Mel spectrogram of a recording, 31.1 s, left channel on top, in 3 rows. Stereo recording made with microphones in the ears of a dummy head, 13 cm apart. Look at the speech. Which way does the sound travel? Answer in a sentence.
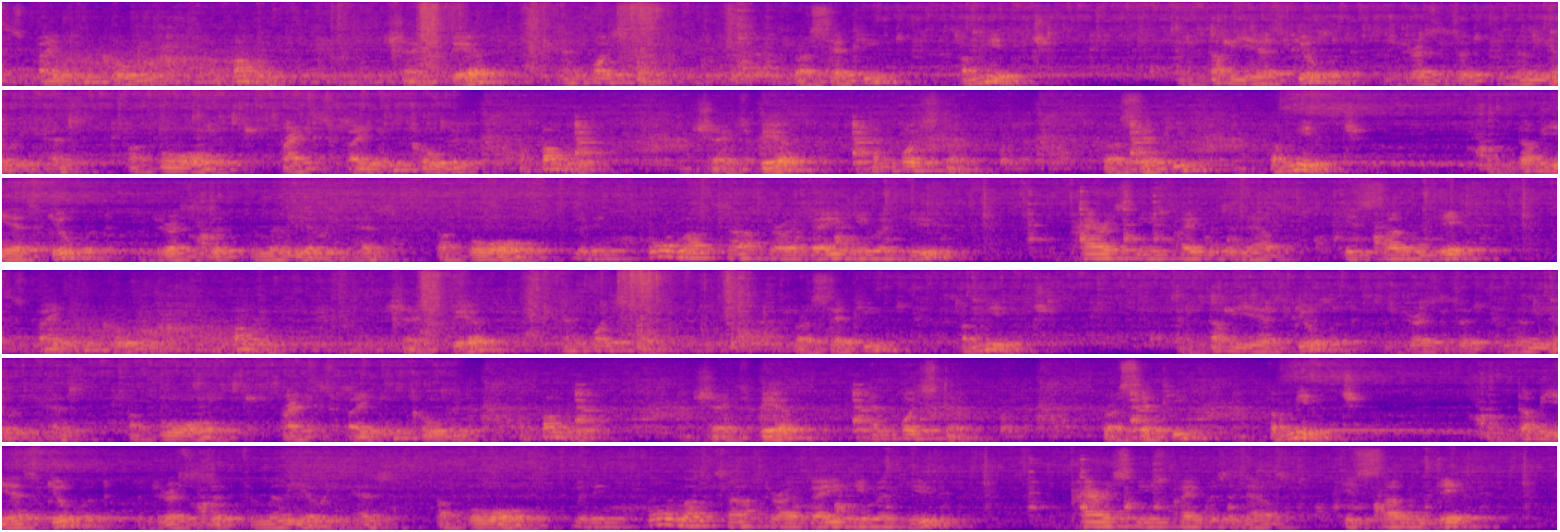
You can hear the speech move from left to right.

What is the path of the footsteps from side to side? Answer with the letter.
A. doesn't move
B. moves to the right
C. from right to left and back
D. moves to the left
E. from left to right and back
B.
